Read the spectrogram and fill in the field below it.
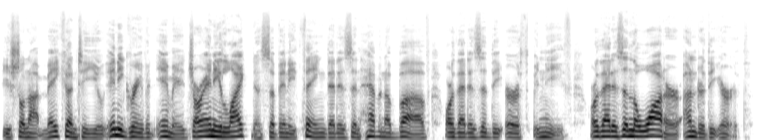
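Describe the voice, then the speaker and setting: A man giving a measured, solemn scripted reading of scripture. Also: medium pitch, a little mellow, no room sound, studio quality. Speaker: scripture reader.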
